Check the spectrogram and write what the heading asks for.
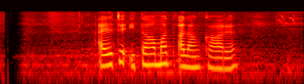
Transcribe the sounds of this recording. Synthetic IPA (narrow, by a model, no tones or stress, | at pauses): ʔæjəʈəʔit̪aːmat̪ɐlaŋkaːɾə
